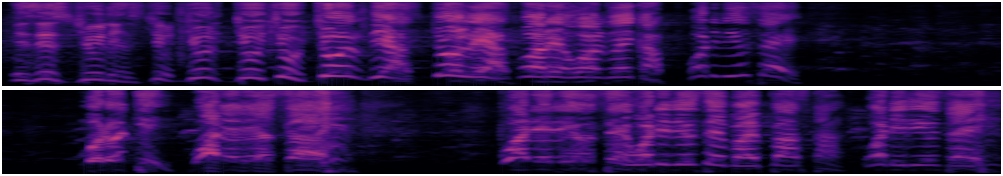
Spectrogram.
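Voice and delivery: shouting wife waking her husband; mock panicked wife yelling. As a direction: shake him awake and demand answers. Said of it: "your wife ... she wonders".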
